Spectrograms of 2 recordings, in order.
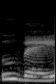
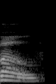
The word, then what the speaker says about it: Ove: In a previous video, I called it the book of Ove because I didn't know I was, mispronouncing the name. But from what I understand, it's the book of a man called Uwe. Sorry, a man called Uwe, O-V-E.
